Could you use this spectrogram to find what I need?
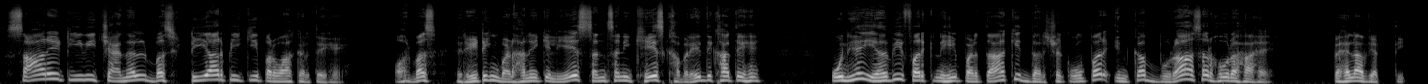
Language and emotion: Hindi, disgusted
